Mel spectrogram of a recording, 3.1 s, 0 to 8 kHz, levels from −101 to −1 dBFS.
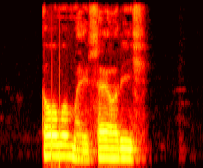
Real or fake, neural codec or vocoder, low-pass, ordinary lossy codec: real; none; 7.2 kHz; Opus, 64 kbps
